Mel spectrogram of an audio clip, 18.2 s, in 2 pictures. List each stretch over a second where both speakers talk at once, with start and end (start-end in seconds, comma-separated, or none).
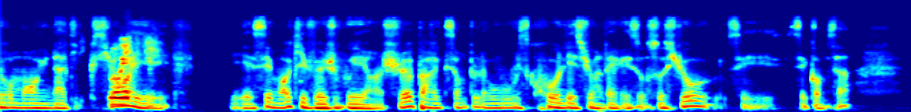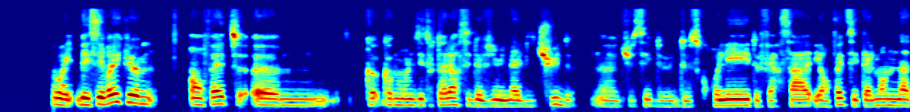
none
